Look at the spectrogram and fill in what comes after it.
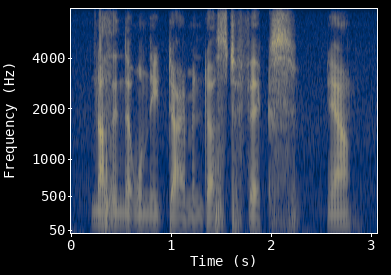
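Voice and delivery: whispering under breath. Speaking in character, quietly aside to another character: whispering under breath. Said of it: "under my breath, whisper to Meredith".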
